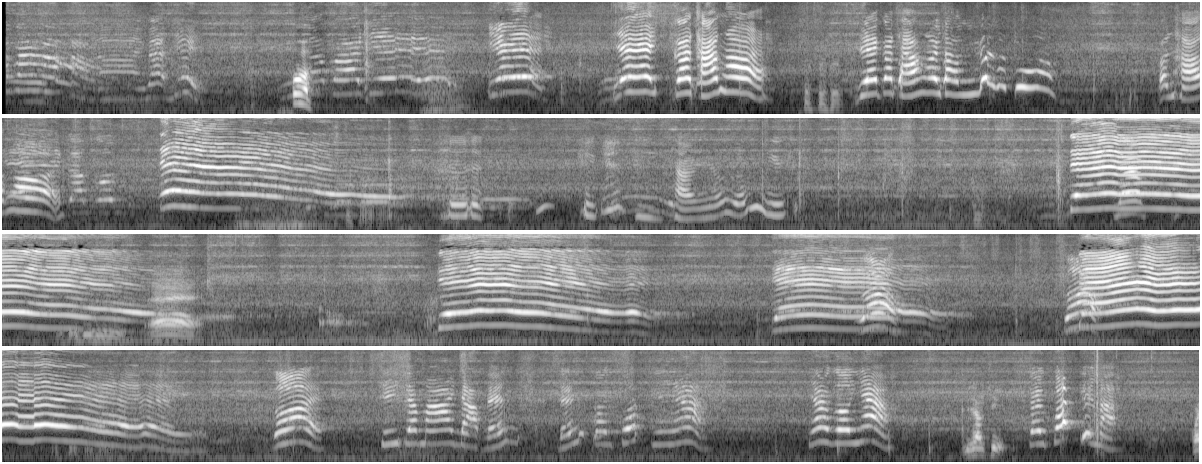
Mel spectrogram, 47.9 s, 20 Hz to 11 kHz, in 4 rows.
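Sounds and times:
young children calling out: 2.9s - 7.2s, 11.6s - 19.9s, 22.3s - 26.5s, 27.2s - 30.9s, 31.6s - 33.7s, 34.6s - 38.0s
toddler squealing: 3.7s - 6.4s, 13.5s - 19.9s, 22.3s - 33.7s, 34.6s - 38.1s
short rising and falling vocal sound: 13.8s - 17.6s.

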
